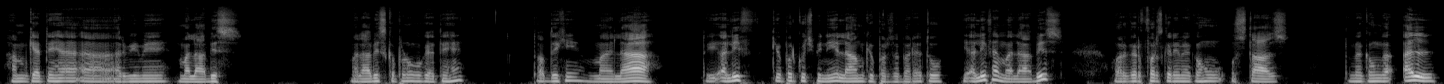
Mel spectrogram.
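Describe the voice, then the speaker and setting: A man teaching an online grammar lecture, patient and explanatory, who checks in with his listeners often and spells out word endings slowly. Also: medium pitch, a little mellow, no echo, clean studio sound.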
